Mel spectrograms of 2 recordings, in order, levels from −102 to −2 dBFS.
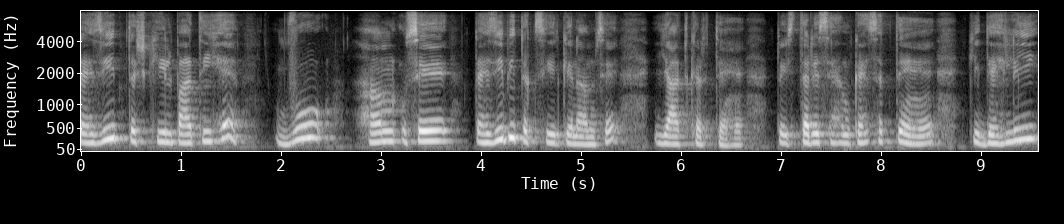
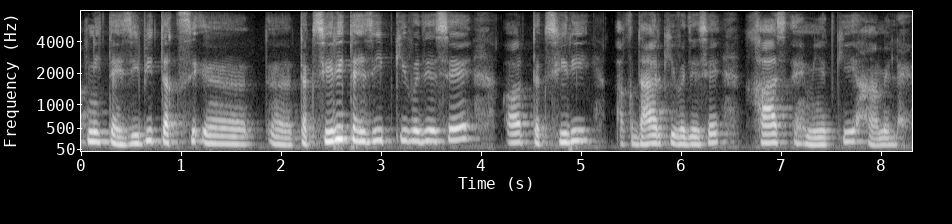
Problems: none marked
